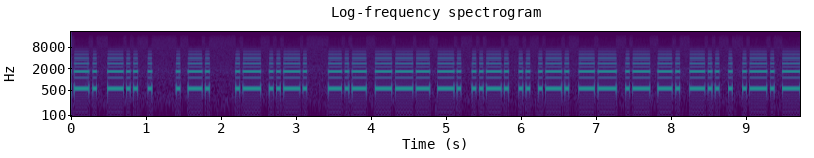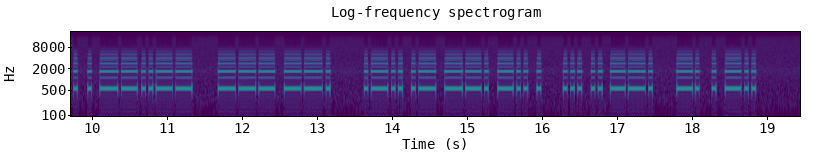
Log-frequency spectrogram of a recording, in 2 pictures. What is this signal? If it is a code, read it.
Morse code, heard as a keyed tone, hand-sent with a bug key, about 25 wpm, 560 Hz. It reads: … EN AF KONFIRMANDERNE, OG LAGDE SIG NED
